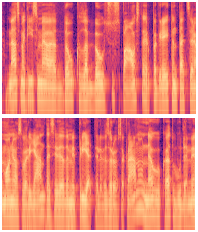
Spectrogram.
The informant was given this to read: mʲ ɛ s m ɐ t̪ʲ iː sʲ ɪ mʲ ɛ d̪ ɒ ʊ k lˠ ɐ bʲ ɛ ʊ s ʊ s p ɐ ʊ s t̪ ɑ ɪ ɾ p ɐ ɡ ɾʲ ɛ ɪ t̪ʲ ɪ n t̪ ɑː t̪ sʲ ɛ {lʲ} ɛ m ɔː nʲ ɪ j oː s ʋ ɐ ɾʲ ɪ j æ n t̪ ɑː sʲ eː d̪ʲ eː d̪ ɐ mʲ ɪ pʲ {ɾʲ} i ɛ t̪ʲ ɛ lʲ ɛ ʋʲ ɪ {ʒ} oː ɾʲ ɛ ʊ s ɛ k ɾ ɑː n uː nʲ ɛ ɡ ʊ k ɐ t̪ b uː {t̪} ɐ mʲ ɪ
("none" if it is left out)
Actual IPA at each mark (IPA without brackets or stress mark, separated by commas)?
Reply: ɾʲ, ɾʲ, z, d̪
